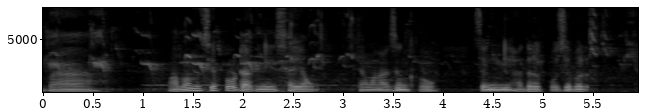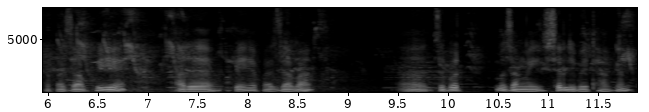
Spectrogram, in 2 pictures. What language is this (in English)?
Bodo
